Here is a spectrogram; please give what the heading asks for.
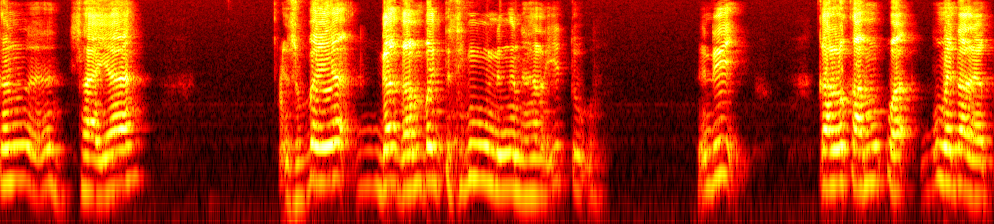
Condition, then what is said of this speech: Cerebral palsy. Aduh ngomongnya susah.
